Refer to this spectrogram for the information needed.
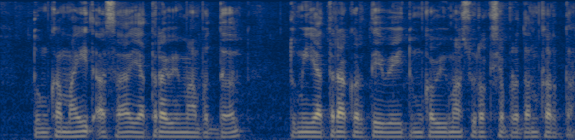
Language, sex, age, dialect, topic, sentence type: Marathi, male, 18-24, Southern Konkan, banking, statement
